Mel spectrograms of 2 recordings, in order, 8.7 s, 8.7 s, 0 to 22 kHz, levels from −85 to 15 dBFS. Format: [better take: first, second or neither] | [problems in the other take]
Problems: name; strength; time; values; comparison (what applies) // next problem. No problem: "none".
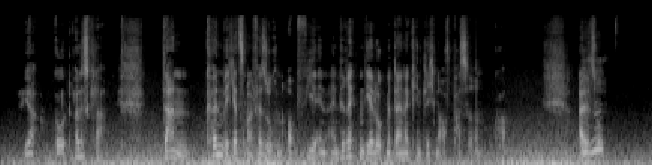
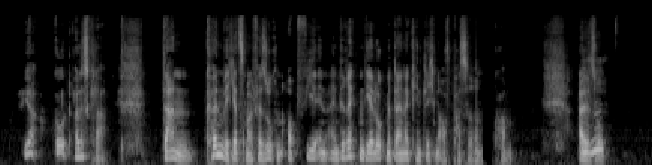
second | low rumble; noticeable; throughout; 15 dB below the speech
